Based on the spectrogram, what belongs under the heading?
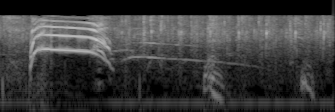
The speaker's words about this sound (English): Give him another clap offering.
